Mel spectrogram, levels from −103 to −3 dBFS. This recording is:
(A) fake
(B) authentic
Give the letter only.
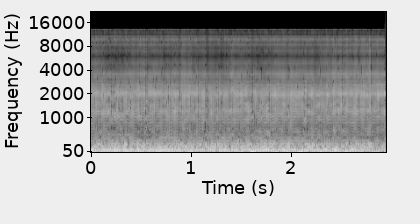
A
